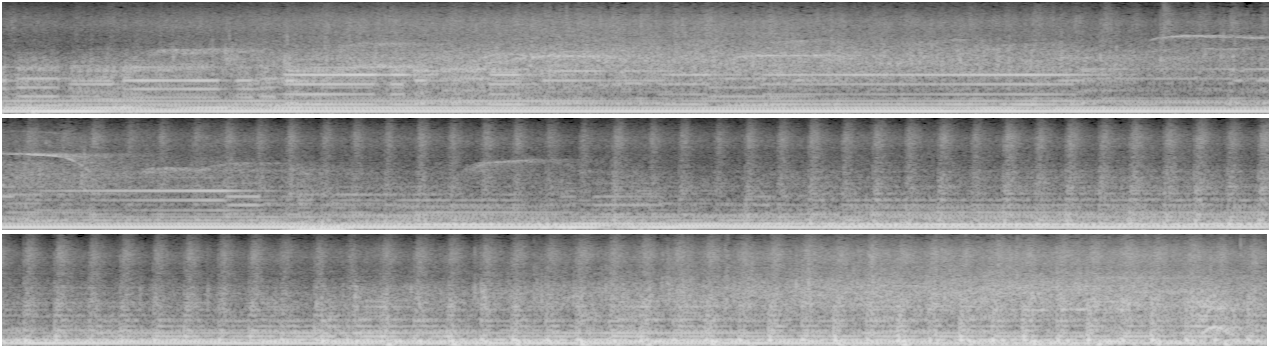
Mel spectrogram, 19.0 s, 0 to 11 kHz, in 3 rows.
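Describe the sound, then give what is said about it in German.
A live rock band plays loudly in a concert opener recorded in Osaka on 16 August 1972, opening with sustained droning chords that swell and build, then breaking into a dense, driving full-band sound that continues without pause and without any talking. “Und hier kommt der Opener, aufgenommen am 16. August. August 1972 in Osaka, ….”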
